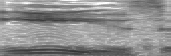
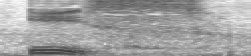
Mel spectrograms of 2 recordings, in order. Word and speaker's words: Ys: And I played, well, the first thing is that it's not pronounced Ys, it's pronounced Ys.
